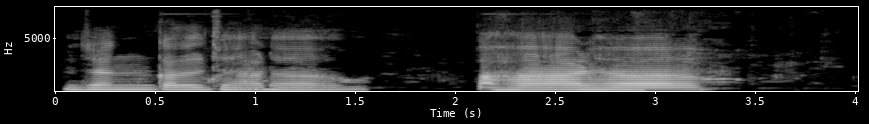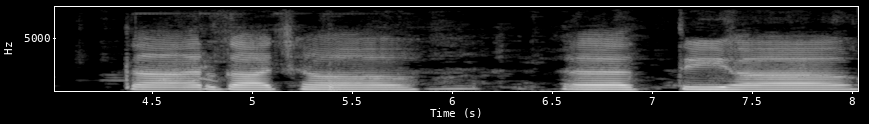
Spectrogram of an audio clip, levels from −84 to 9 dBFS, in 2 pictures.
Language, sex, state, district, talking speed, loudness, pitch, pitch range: Hindi, female, Jharkhand, Sahebganj, 75 wpm, -17 LUFS, 200 Hz, 190-205 Hz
